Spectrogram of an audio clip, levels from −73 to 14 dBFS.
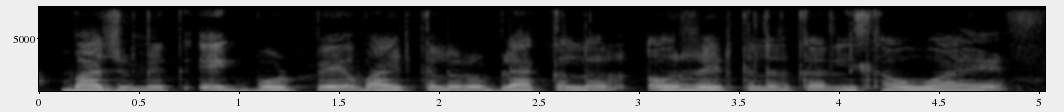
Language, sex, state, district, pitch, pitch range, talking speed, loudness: Hindi, female, Bihar, Jahanabad, 255 Hz, 245-265 Hz, 200 wpm, -24 LUFS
